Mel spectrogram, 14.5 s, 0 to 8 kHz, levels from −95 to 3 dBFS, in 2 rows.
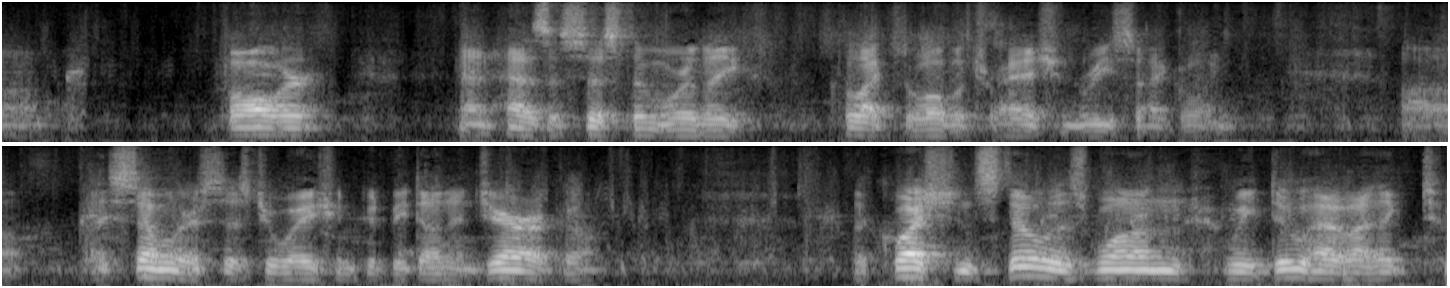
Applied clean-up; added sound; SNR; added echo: neural separator model SepFormer DNS4.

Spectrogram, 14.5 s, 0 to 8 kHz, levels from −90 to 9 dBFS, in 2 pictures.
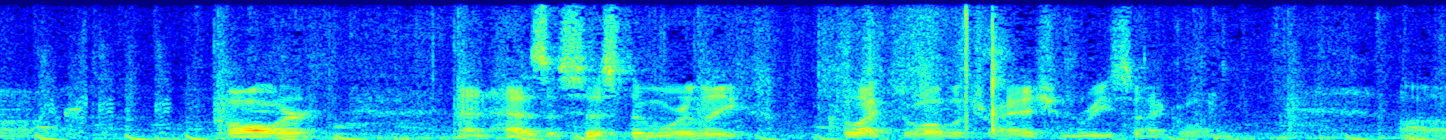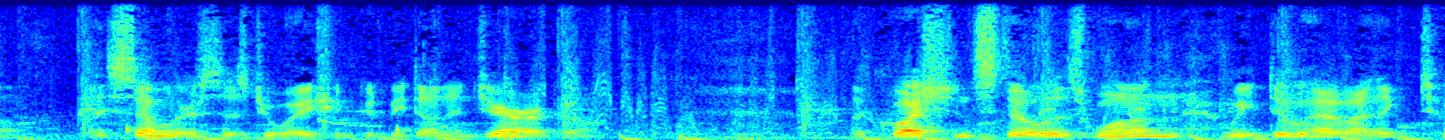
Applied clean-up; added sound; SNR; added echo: none; Scratching (performance technique); 13 dB; none.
